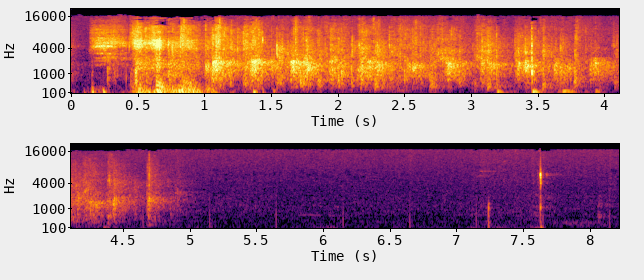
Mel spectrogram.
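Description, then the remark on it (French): An audience claps for about five seconds, a dense crackle of many hands that swells early then fades out, followed by near silence with a few faint isolated clicks. “On peut applaudir aussi avant.”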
